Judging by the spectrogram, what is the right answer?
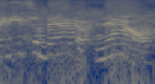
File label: backup, radio, female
